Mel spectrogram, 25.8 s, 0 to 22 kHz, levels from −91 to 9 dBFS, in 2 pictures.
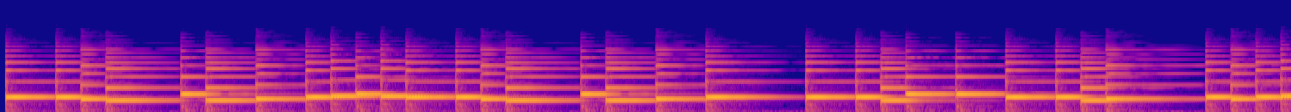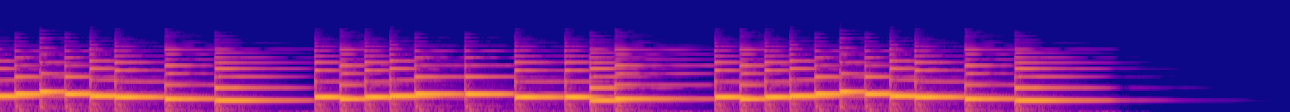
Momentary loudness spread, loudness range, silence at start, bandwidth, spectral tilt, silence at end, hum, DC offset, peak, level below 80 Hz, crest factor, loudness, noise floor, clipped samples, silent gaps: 9 LU; 2 LU; 0.05 s; 4.5 kHz; -6 dB/octave; 1.8 s; none; under 0.1%; -2 dBFS; -54 dBFS; 12 dB; -14 LUFS; -85 dBFS; under 0.1%; none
